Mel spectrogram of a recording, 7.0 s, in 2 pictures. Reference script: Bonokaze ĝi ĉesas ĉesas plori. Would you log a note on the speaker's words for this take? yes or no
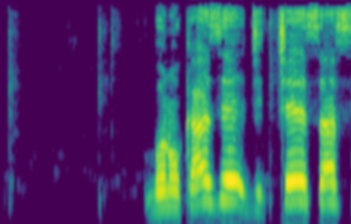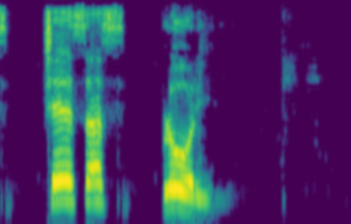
no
